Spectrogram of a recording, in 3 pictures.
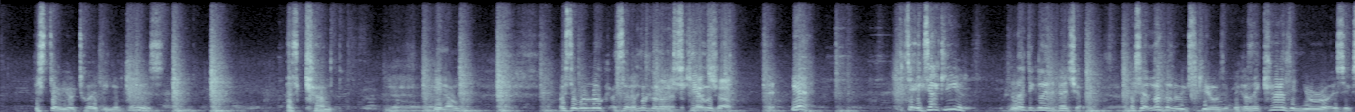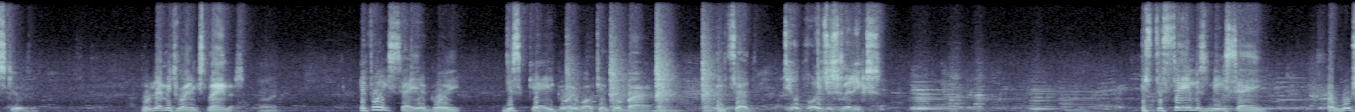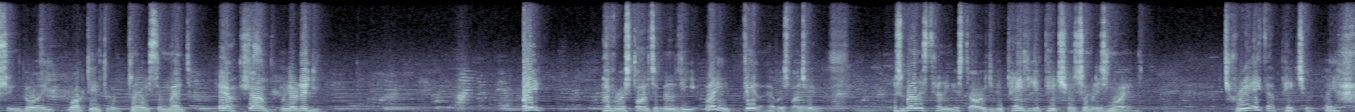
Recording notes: Sorry about the sound but the tape s 30 years old and the interview was recorded in a hotel lobby in Dublin.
